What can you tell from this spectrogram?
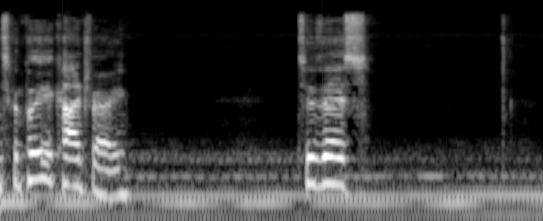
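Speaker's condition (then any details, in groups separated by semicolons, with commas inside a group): Cerebral palsy, spastic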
